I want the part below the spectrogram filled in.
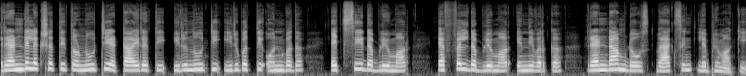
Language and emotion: Malayalam, neutral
